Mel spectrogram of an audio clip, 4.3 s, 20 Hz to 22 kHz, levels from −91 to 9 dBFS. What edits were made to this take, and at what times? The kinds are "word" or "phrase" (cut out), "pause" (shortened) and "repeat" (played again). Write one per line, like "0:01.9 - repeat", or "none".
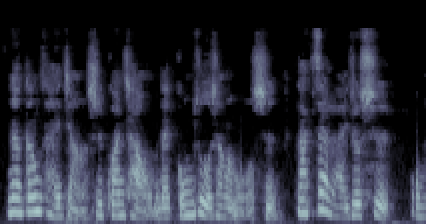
0:02.9 - pause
